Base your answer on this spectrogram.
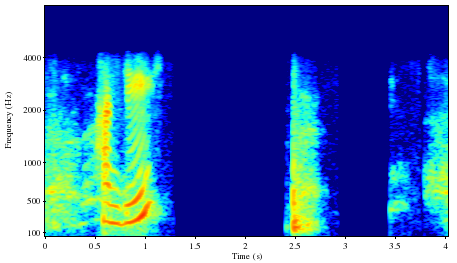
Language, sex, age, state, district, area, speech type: Dogri, female, 30-45, Jammu and Kashmir, Samba, rural, conversation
